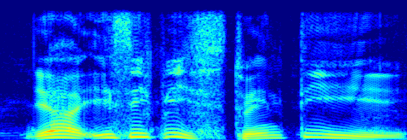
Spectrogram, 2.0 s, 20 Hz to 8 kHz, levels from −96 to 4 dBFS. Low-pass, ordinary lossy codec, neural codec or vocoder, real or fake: 7.2 kHz; none; none; real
